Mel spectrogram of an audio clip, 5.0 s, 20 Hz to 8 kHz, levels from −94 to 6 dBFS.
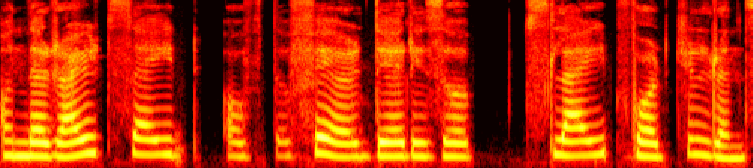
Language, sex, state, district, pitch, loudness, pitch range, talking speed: English, female, Assam, Kamrup Metropolitan, 245 Hz, -15 LUFS, 235-270 Hz, 155 wpm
